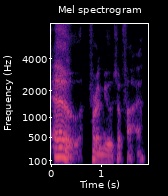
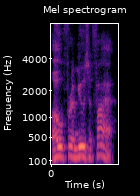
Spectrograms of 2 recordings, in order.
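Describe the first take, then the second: First: "Oh" with a gliding southern English diphthong. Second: "Oh" said as a single pure long vowel, loud. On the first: Lecturer showing the wrong southern "Oh". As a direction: glide "Oh" like the south of England. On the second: Lecturer showing the original "Oh" vowel. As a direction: hold "Oh" without gliding. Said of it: "the very first word". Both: Shown as a demonstration.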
